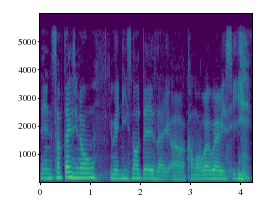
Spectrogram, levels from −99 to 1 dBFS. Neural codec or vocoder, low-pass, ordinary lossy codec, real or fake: codec, 16 kHz, 4 kbps, FreqCodec, larger model; 5.4 kHz; none; fake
